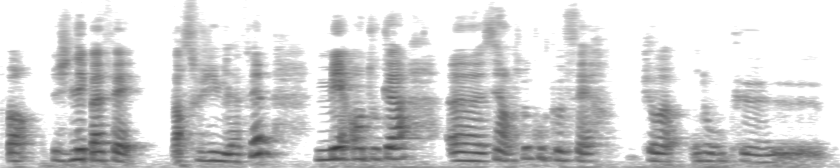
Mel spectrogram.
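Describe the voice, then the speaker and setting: A young woman vlogger with a mid-range, darkish voice chats casually and confessionally to her viewers. She has a lisp that makes her s sounds slushy, and she halts and corrects herself while dropping in slang and bits of English.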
